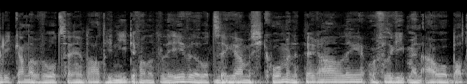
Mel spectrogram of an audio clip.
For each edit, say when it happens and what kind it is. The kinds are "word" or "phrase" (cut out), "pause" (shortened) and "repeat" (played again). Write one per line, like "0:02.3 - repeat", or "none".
0:01.1 - word
0:02.6 - word
0:03.0 - word

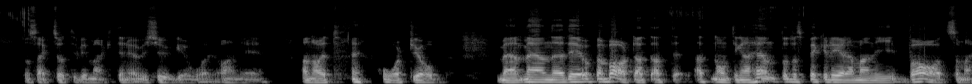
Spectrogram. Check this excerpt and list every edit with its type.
0:02.9 - pause
0:03.7 - pause

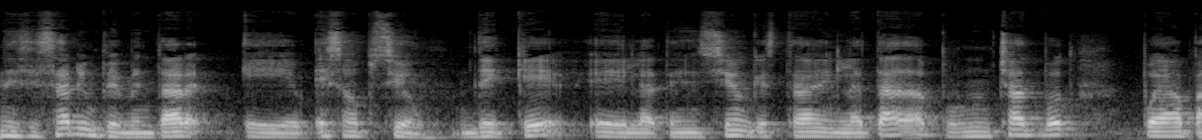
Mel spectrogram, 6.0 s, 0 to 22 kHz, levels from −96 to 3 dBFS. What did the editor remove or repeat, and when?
0:01.2 - pause

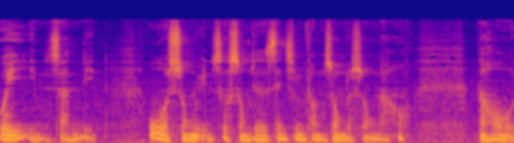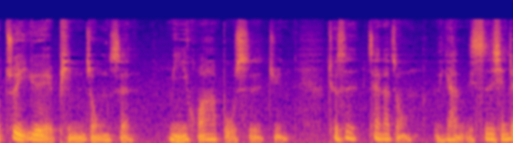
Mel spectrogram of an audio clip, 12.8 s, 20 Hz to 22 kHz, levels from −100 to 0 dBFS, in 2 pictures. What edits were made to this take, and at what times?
0:11.0 - pause

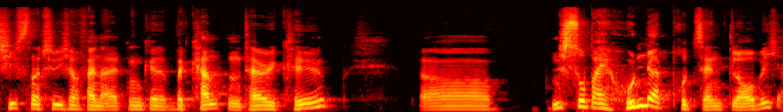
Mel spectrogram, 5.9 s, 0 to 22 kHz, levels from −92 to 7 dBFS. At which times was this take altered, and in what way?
none

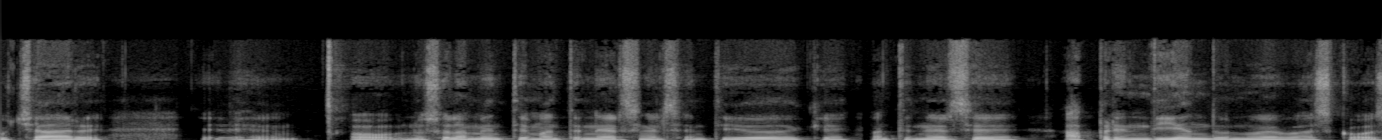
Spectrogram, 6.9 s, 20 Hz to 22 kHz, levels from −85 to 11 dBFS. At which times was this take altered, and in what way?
0:03.2 - word
0:04.3 - pause

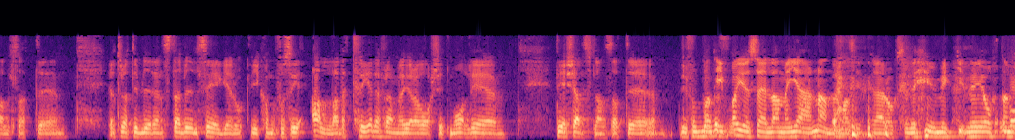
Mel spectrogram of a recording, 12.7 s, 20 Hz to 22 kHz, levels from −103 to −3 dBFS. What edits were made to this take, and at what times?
none

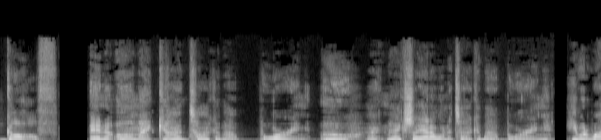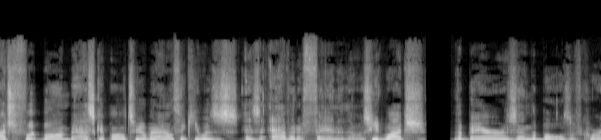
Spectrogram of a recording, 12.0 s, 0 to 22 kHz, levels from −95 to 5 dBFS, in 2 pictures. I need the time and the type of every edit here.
0:05.6 - pause

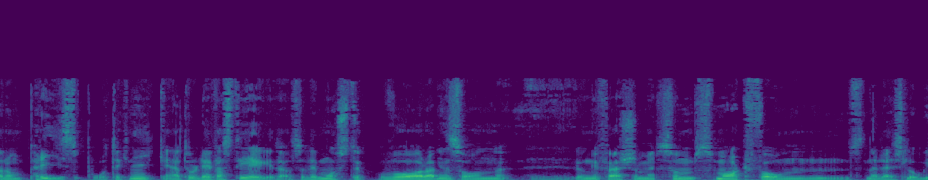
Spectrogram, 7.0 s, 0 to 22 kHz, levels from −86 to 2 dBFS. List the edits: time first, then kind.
0:01.6 - word
0:02.7 - phrase
0:03.3 - word
0:04.3 - phrase
0:04.9 - word

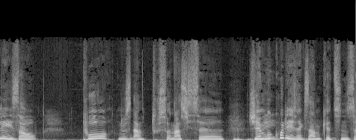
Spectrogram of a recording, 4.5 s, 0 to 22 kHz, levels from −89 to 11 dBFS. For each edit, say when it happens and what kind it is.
0:01.6 - word
0:02.3 - phrase

